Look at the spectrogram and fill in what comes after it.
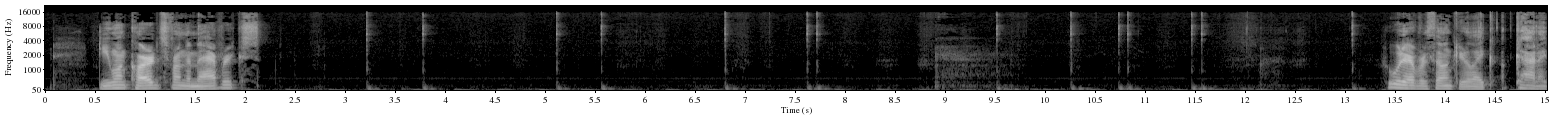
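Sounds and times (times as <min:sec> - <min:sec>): computer mouse clicks: 0:03.2 - 0:04.0, 0:05.1 - 0:05.8, 0:06.8 - 0:07.0, 0:07.6 - 0:07.9, 0:09.5 - 0:12.1, 0:13.0 - 0:13.2.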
